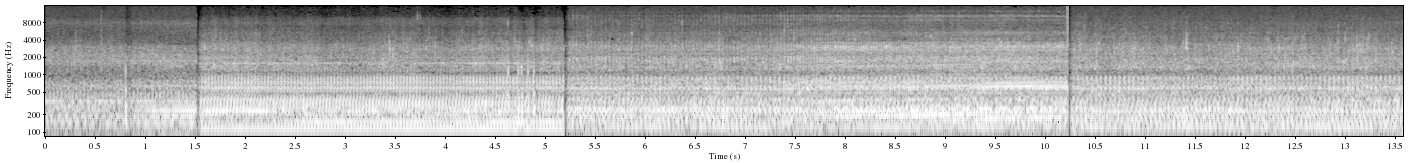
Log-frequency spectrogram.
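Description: Small boat motor driving a fishing kayak along at a steady speed: a steady running hum with water rushing past the hull. The tone changes abruptly a few times.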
